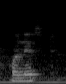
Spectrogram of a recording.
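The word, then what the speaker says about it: honest: ठीक है दोस्तों, इसी तरह है ऑनेस्ट। एच साइलेंट है, ओ की आवाज़ निकलती है, एन लगता है।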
